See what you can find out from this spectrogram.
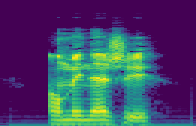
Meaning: to move in (to a new home)
- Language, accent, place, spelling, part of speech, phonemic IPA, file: French, France, Lyon, emménager, verb, /ɑ̃.me.na.ʒe/, LL-Q150 (fra)-emménager.wav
